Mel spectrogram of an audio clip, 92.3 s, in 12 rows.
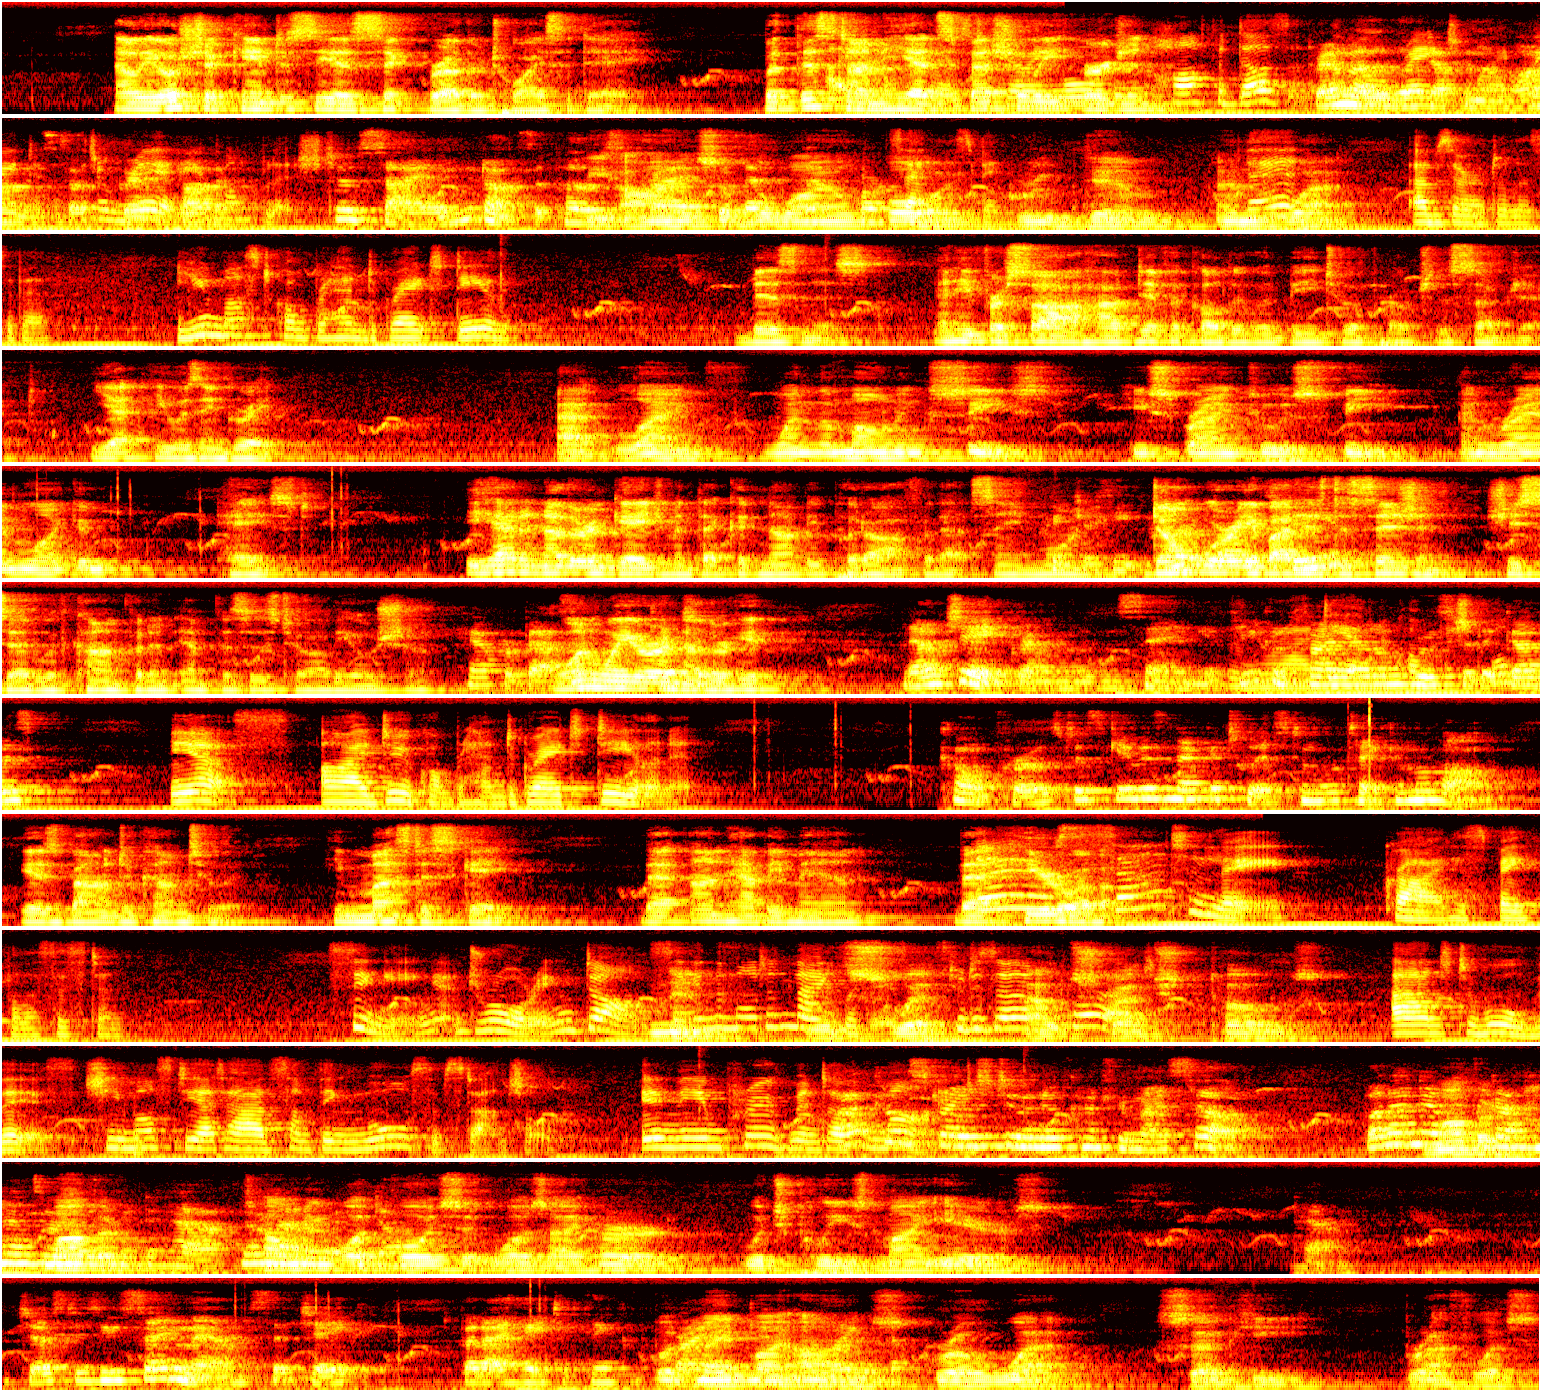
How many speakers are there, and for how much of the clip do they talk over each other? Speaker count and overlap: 4, about 24%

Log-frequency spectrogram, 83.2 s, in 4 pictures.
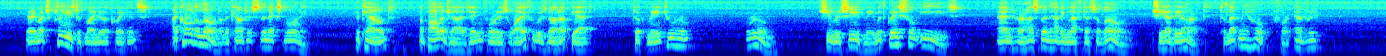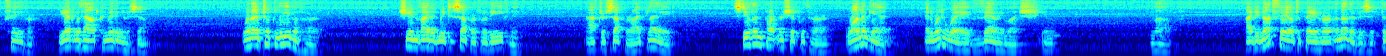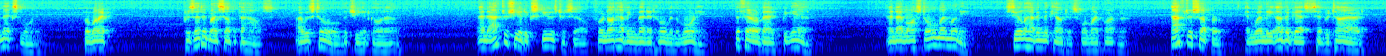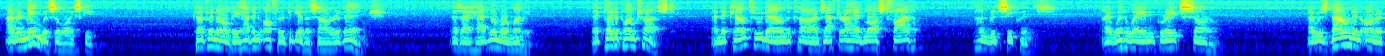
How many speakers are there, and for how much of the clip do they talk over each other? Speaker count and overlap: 1, no overlap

